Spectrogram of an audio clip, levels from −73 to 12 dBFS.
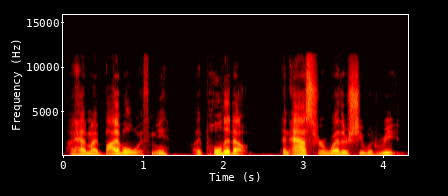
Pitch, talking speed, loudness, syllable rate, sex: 160 Hz, 235 wpm, -18 LUFS, 6.1 syllables/s, male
